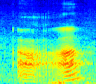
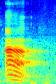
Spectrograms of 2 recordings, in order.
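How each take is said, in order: First: The pitch dips low then rises. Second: The pitch drops sharply from high. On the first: "Nada tiga turun naik ... diayun" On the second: "Nada empat dibentak"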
